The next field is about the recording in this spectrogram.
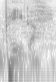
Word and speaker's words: Peder: Han staves Peder, men han kalder sig Peter. – Det var det rigtig mange, der gør. Især når man kommer fra Jylland, så udtaler man det Peter, selvom det er med D.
